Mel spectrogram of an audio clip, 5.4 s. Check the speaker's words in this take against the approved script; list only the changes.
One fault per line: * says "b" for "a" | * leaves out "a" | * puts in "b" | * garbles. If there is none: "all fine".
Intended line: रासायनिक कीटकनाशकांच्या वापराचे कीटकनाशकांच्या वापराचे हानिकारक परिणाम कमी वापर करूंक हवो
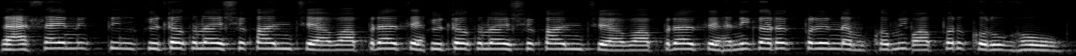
all fine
